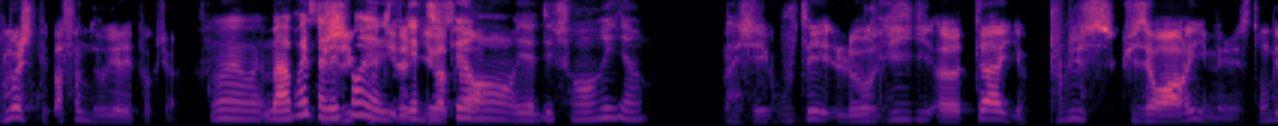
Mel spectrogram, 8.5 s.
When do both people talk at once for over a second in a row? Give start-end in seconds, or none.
2.0-3.3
